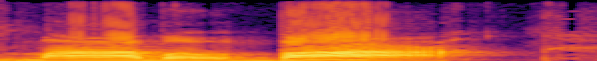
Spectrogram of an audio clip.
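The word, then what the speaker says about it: Marble Bar: ba was mentioned the town whose name is pronounced mabel ba in australian english and the traditional another name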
